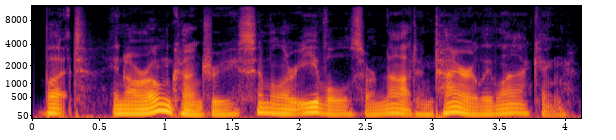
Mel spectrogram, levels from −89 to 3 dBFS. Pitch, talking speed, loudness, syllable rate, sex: 90 Hz, 160 wpm, -17 LUFS, 5.3 syllables/s, male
